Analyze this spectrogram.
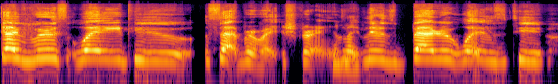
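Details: Dysarthria in a woman who states she has cerebral palsy and that nothing can be done about it; finding: dysarthria (cerebral palsy).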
